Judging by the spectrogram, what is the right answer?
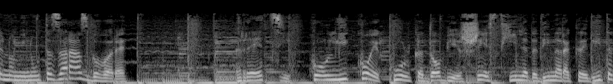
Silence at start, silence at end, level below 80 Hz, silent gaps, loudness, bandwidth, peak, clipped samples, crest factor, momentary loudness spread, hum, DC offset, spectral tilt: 0 s; 0 s; -30 dBFS; none; -22 LUFS; 11.5 kHz; -6 dBFS; under 0.1%; 14 dB; 6 LU; none; under 0.1%; -4.5 dB/octave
